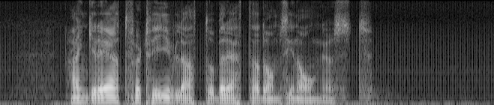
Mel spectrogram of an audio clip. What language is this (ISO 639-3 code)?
swe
